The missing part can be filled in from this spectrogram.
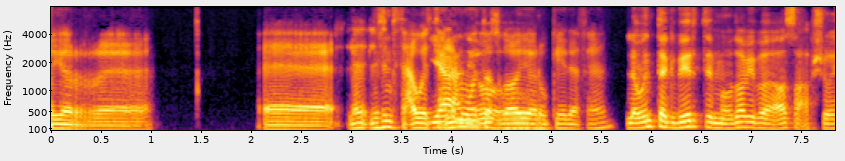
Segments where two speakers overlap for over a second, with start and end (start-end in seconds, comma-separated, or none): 3.7-5.0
